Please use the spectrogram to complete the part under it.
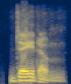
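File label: "datum", American English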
